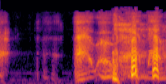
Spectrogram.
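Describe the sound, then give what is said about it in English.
Someone imitates Disney's Donald Duck: a loud burst of raspy, sputtering quack-like gabble lasting about a second, coming in right after a short quiet pause. “Do your Donald for us. Okay, you can make the sound.”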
